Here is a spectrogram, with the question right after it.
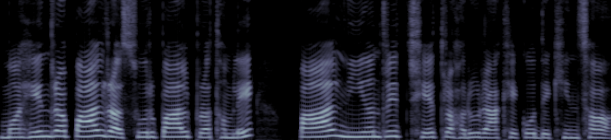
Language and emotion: Nepali, neutral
